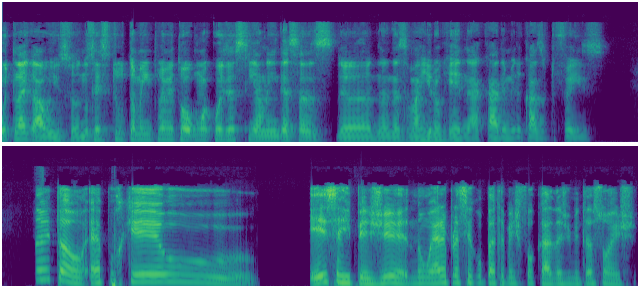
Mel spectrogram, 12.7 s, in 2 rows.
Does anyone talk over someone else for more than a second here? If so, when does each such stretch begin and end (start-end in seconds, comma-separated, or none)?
none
